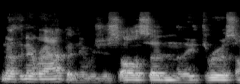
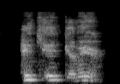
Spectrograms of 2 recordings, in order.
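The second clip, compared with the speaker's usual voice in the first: very high, piping, calling-out voice; 10 semitones higher than usual. Retelling how you were called over five minutes before doors, in the rescue man voice. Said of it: "the rescue man voice goes".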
